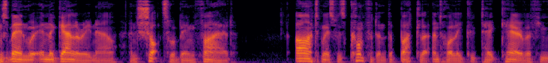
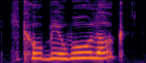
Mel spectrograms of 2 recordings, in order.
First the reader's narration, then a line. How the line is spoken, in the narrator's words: he said tearfully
